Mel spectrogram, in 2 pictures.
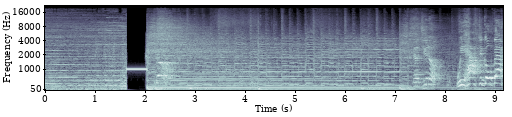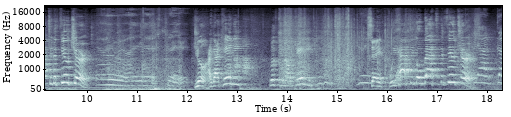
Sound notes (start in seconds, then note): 2.7 fast electronic music; 10.4 mumbling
